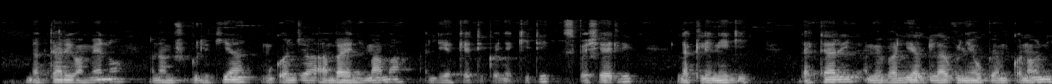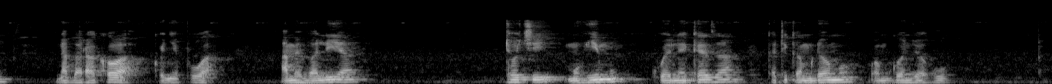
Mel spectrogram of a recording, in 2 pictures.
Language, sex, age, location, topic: Swahili, male, 18-24, Kisumu, health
